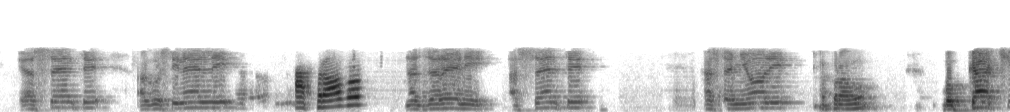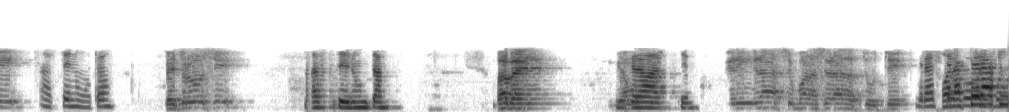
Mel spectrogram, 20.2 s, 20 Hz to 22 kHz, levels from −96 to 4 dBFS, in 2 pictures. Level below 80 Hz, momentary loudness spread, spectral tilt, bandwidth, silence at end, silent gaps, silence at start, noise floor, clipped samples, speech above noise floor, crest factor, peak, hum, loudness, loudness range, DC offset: -68 dBFS; 20 LU; -9 dB/octave; 3.9 kHz; 0 s; none; 0.2 s; -71 dBFS; under 0.1%; 51 dB; 20 dB; -2 dBFS; none; -21 LUFS; 11 LU; under 0.1%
